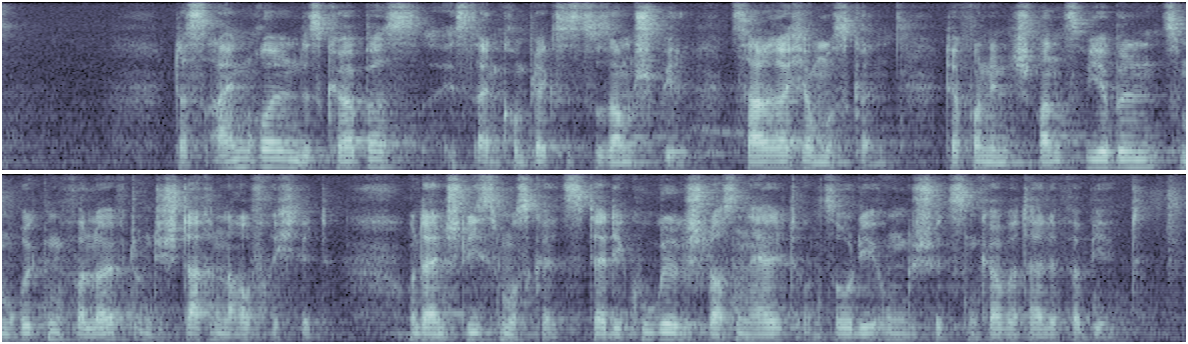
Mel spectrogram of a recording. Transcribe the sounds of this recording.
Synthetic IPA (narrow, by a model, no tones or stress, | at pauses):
d̥asʔaɪnʁɔləndɛskʰœɐpɐsɪstaɪnkʰɔmpl̥ɛksəst͡suzamənʃpiːlt͡saːlʁaɪçɐmʊskl̩nd̥eːɐfɔndeːnʃv̥ant͡sv̥ɪɐbl̩nt͡sʊmʁʏkŋ̩fɛɐlɔʏftʊnt̚d̥iːʃtaχəlnaʊfʁ̥ɪçtət | ʔʊntʔaɪʃliːsmʊskl̩sd̥eːɐdiːkʰuːɡl̩ɡəʃlɔsn̩hɛltʰʊntz̥oːdiːʔʊnɡəʃʏt͡stn̩kʰœɐpɐtʰaɪləfɛɐbɪɐk̚t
